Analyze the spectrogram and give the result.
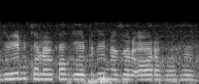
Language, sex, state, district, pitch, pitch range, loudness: Hindi, female, Chandigarh, Chandigarh, 230 Hz, 220-240 Hz, -15 LUFS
